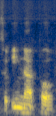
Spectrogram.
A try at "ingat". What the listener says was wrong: It's not inat, ingat.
